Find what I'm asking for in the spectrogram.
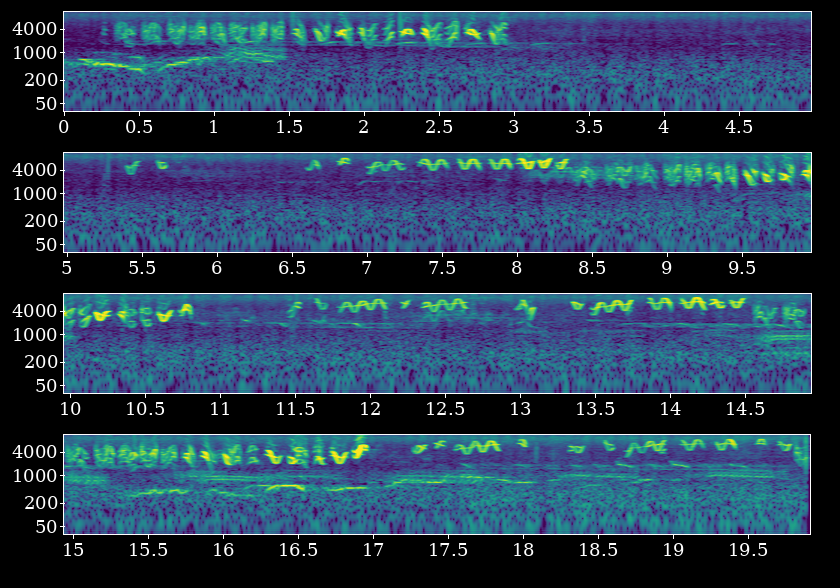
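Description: A ruby-crowned kinglet sings a high, thin warbling song in repeated bursts and phrases, fairly faint, its warble ending with two phrases like a Carolina wren, over a steady low rumble of background noise.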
